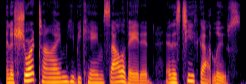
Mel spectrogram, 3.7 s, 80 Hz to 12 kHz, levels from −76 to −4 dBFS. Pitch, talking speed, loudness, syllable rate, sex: 165 Hz, 195 wpm, -19 LUFS, 5.5 syllables/s, female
